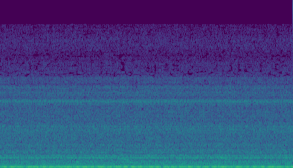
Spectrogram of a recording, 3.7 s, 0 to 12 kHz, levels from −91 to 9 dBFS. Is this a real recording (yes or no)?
yes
